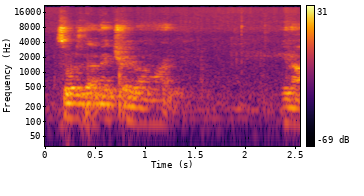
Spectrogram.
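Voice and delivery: ordinary talk, nothing marked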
